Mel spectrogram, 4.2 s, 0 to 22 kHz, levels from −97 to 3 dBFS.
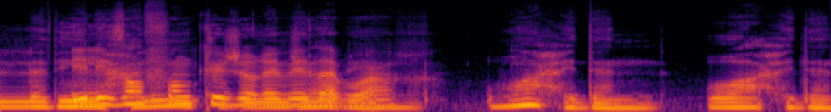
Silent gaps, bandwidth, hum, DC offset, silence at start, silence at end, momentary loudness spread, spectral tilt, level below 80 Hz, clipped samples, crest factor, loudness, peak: none; 13 kHz; none; under 0.1%; 0 s; 0 s; 14 LU; -8.5 dB/octave; -66 dBFS; under 0.1%; 18 dB; -26 LUFS; -8 dBFS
